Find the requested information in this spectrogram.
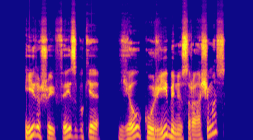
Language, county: Lithuanian, Šiauliai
